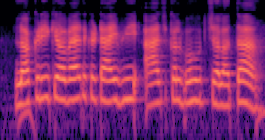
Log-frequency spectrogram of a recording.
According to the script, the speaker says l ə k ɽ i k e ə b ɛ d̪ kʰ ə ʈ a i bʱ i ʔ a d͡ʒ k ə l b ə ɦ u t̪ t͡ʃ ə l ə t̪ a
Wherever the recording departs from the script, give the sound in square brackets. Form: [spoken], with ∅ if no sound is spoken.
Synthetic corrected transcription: l ə k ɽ i k e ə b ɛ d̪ [k] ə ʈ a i bʱ i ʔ a d͡ʒ k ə l b ə ɦ u t̪ t͡ʃ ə l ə t̪ a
